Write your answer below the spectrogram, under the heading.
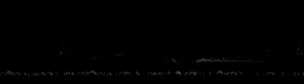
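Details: Osprey on its first morning visit to a nest in Satakunta, Finland, on 19 April 2019, filmed by a nest camera; thin whistled calls with rising and falling slurs over a steady, pulsing low hum.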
